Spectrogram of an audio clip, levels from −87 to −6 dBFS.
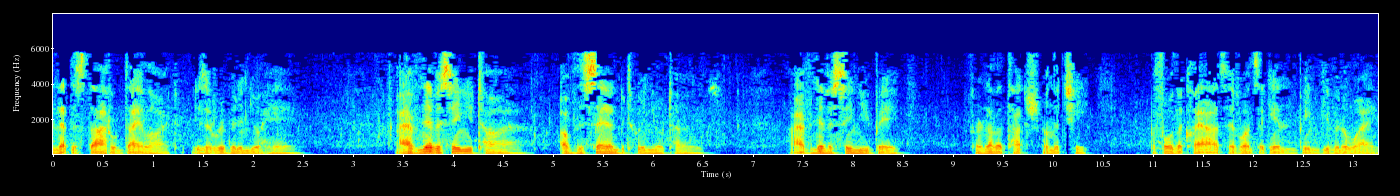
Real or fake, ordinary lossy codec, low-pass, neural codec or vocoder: real; MP3, 24 kbps; 7.2 kHz; none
